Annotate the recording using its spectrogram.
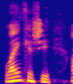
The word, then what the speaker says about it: Lancashire: Arriving in 17th century Lancaster... Lancashire? How do you say that word? – Lancashire.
